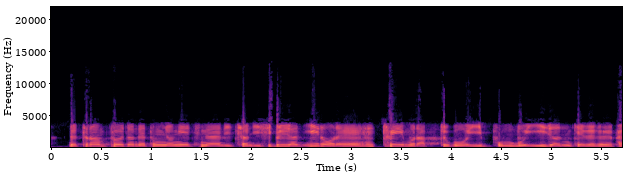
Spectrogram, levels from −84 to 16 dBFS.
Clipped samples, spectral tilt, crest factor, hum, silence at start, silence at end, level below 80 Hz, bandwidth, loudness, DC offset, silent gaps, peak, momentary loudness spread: under 0.1%; -6 dB/octave; 16 dB; none; 0.2 s; 0 s; -64 dBFS; 9 kHz; -20 LUFS; under 0.1%; none; -4 dBFS; 3 LU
